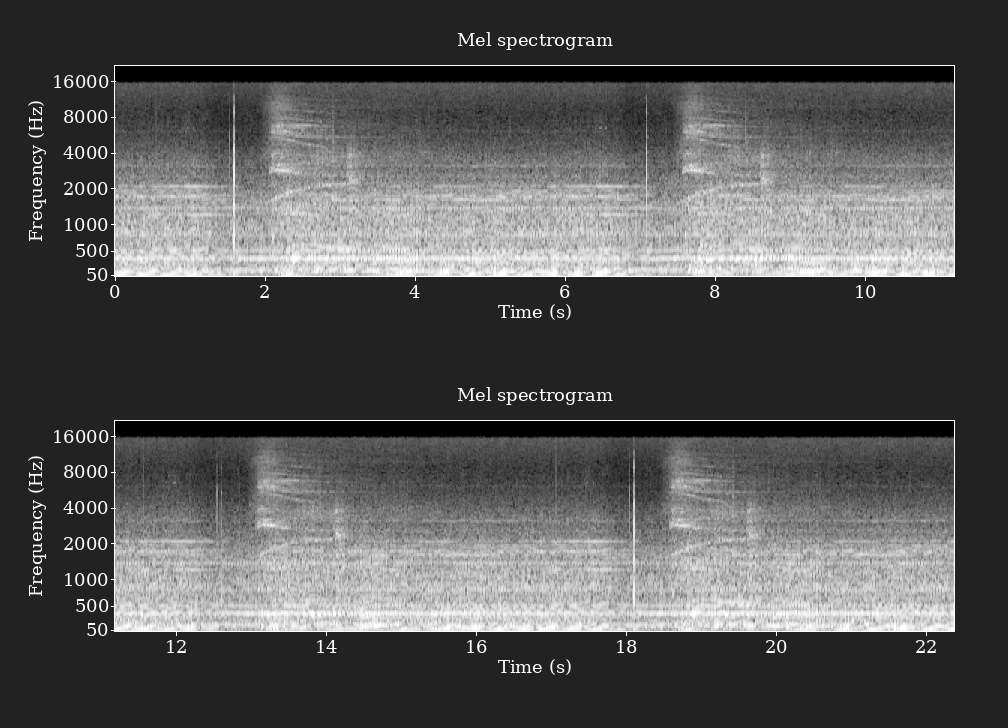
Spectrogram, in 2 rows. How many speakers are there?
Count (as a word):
zero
